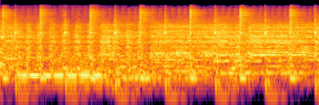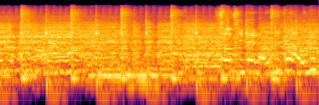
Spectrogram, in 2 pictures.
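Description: Live synth-punk band playing an instrumental passage without vocals: electric guitar strummed over a synthesizer and a steady, fast drum-machine beat, loud throughout.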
